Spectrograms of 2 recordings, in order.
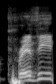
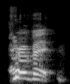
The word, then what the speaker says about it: Privet: The world will keep on spinning if you don't remember the exact friggin' 4 numbers on Privy Drive. Is that what it was? That was what it was. Privet.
